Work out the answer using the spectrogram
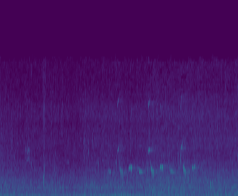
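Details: Pied oystercatchers along the Cairns Esplanade in Australia give a quick run of high, thin piping notes in the second half, over a steady rush of wind and water.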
